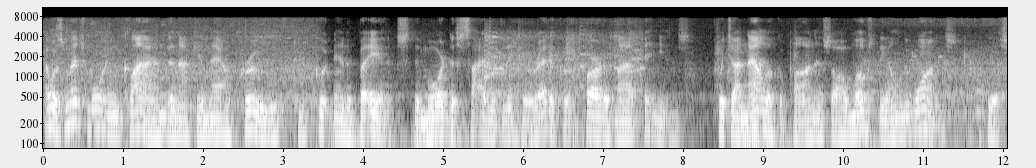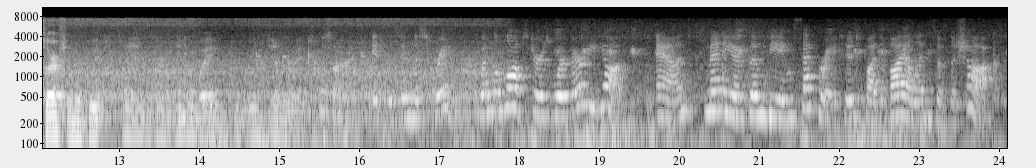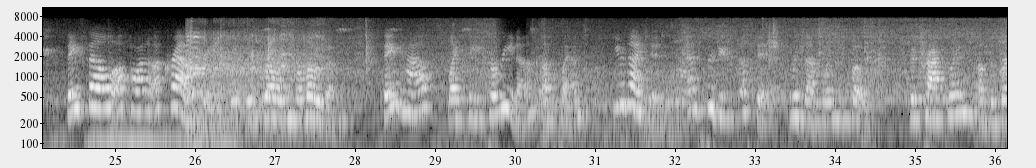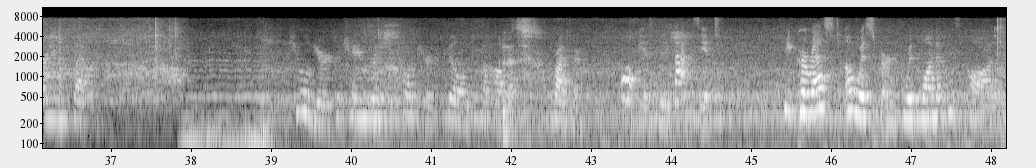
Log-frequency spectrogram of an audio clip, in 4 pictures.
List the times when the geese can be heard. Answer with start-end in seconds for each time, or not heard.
5.5-7.5, 25.9-27.8, 36.0-37.9.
